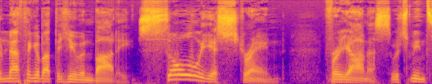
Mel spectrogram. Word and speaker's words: soleus: And turns out it's a soleus, not solus.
